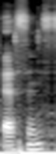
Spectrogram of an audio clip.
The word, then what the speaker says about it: SSENSE: so Essence is and yes it's pronounced Essence despite being spelled this way and Essence is a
